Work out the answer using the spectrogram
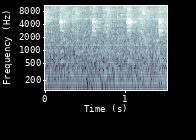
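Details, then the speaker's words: Vintage United swinging bell clock after waxing the bell's wood block and oiling the movement: only soft, even ticks about two to three per second, squeak gone, running quietly. "don't hear the clock running that's what most people want a lot of people can't stand the ticking of a clock or anything else"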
